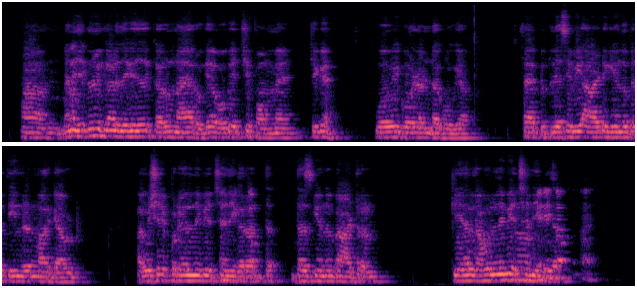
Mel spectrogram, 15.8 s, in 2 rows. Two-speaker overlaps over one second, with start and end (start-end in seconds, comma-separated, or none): none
